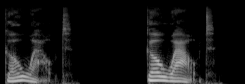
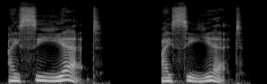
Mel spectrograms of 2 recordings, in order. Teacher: When a word ends in a vowel sound, like go or see, and the next word starts with a vowel, like out or on, we often insert a tiny W or Y sound to connect them. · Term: linking vowel to vowel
